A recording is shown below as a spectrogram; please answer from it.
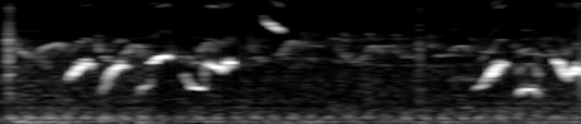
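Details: White-rumped shama (murai batu), a fighter bird provoking a rival, sings rich fluty slurred whistles, rising and falling in short phrases, over a low background hum.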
